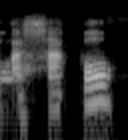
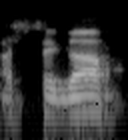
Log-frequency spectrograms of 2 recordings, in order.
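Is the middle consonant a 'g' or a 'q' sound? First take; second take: q; g. First: The middle consonant is a deep 'q' sound. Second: The middle consonant is a 'g' sound. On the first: This is the original form of the name. "asalnya qaf" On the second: This is how Egyptians say it. "Orang Mesir itu kalau bilang qaf itu gha"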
